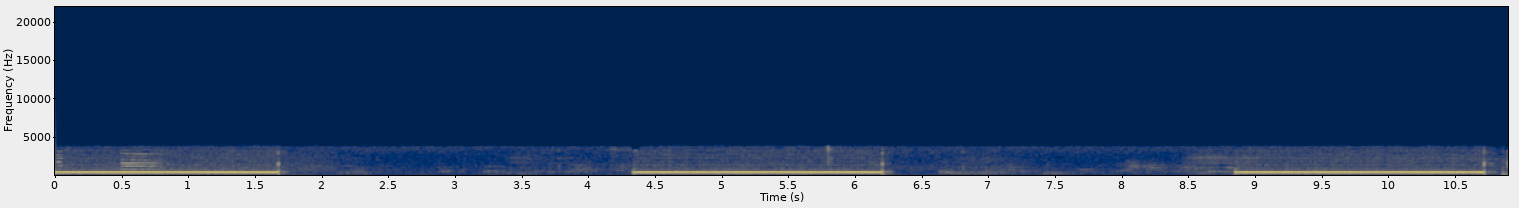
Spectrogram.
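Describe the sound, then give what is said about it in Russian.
A telephone ringback tone plays while the caller waits for an answer: three steady, mid-pitched beeps, each lasting nearly two seconds. Longer gaps of faint line noise separate them. “Продолжаю дозвон. Абонент еще не ответил.”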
